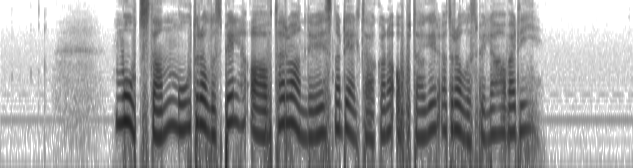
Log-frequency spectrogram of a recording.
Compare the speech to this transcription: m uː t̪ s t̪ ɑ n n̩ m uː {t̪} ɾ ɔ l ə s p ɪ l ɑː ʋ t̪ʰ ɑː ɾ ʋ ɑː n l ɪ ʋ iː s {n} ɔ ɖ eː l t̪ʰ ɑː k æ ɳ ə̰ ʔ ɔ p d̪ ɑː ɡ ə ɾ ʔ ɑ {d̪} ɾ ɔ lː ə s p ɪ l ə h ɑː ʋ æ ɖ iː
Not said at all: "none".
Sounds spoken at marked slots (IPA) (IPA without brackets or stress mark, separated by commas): t̪, n, t̪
